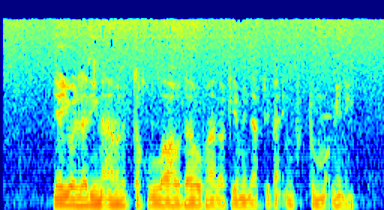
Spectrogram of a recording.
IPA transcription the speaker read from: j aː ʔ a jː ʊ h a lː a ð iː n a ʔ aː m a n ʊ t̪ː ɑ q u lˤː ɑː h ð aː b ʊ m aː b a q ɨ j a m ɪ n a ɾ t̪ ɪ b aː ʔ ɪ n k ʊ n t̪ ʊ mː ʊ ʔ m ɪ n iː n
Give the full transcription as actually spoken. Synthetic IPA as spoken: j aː ʔ a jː ʊ h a lː a ð iː n a ʔ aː m a n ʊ t̪ː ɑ q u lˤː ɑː h ð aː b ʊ m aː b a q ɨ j a m ɪ n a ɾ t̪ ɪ b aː ʔ ɪ n k ʊ n t̪ ʊ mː ʊ ʔ m ɪ n iː n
